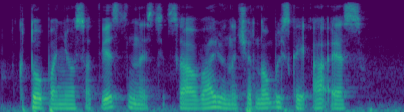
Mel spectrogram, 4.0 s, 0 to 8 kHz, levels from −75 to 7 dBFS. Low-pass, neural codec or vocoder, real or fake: 7.2 kHz; none; real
